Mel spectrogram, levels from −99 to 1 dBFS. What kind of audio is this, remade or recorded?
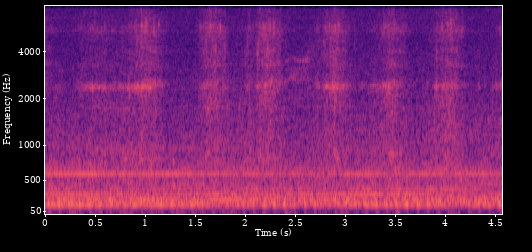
recorded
